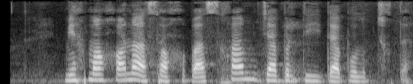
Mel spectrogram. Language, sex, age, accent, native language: Uzbek, female, 25-34, Toshkent viloyati, Uzbek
